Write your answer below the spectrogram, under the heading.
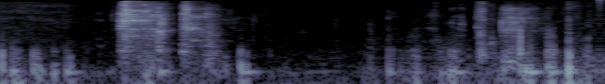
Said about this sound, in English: For instance, just going to have a cough and a drink. Excuse me just a sec.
